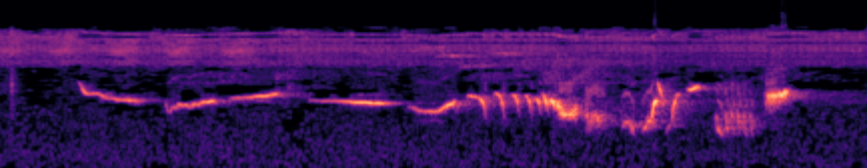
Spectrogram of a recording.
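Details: Wild white-rumped shama delivering a long rising whistle, then flat sustained notes and a quick burst of jumbled, warbling phrases, over a constant high insect hum.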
